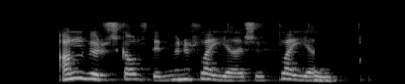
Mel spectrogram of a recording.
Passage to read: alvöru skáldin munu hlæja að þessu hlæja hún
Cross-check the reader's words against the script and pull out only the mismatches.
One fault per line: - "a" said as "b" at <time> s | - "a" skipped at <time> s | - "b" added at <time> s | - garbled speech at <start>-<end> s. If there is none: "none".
none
